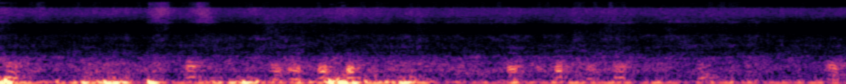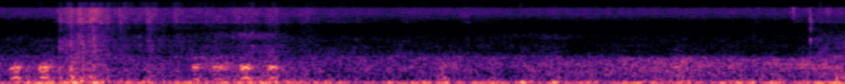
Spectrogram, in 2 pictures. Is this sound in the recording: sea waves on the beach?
no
